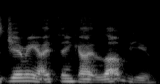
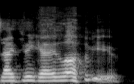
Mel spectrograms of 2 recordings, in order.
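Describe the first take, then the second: First: Said in the usual way. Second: Higher and louder, gushing; delighted declaration. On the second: Retold or imitated. Villain gushing at the man, higher and louder. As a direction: relish the creepy affection.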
